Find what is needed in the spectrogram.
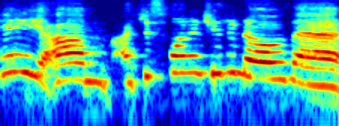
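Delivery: play-acted, forced, feigned calm voice. Acting out a radio report of trouble, speaker uses a fake calm voice. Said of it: "that fake calm voice".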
